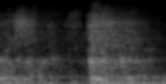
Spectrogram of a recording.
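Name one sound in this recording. A flame bursts with a sudden whoosh.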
